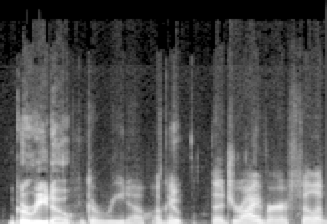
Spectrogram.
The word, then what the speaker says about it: Garrido: Garrido.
